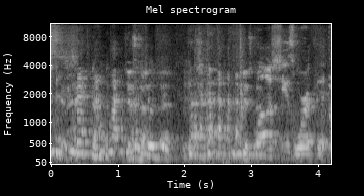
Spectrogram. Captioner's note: laughs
